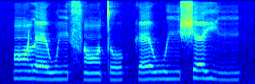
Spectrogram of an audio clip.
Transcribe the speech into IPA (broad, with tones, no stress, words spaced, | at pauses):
ɔ̃˧lɛ˨wĩ˨ sɔ̃˨to˨ kɛ˨˦ wi˧ʃɛ˦ ji˧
